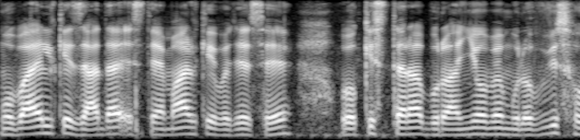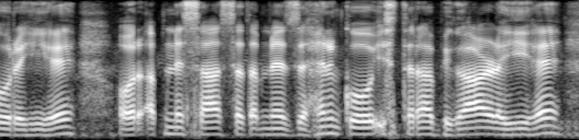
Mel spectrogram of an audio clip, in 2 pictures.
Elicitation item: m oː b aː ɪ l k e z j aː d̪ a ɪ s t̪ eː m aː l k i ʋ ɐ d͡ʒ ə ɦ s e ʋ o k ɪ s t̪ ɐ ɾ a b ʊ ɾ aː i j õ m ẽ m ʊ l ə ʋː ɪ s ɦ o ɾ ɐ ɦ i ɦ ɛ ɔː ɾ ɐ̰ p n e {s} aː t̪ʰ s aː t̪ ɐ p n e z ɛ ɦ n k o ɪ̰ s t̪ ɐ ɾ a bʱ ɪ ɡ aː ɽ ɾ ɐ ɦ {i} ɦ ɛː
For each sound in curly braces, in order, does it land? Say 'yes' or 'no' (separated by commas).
yes, yes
